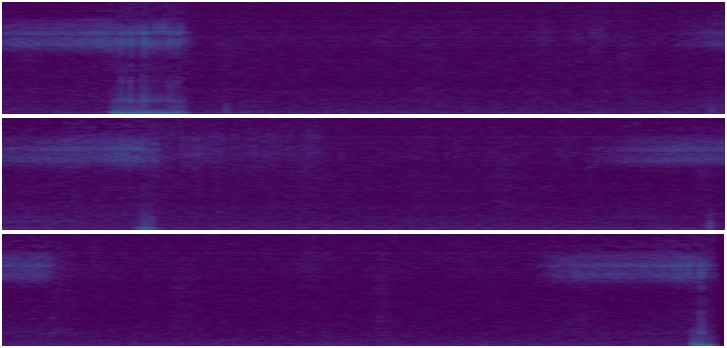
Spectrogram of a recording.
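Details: Albino Pekingese puppy snoring while asleep and stretching: soft breathy snores with a hissing edge, repeating about every three seconds, in an otherwise quiet room.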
